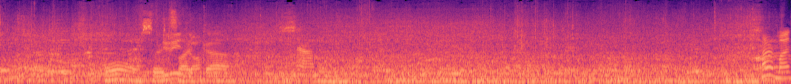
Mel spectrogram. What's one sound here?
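A busy street crowd murmurs all around.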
